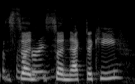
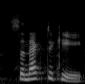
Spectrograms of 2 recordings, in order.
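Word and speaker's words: synecdoche: last so that we can really focus on pronouncing it correctly. Senectic. Senectic.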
